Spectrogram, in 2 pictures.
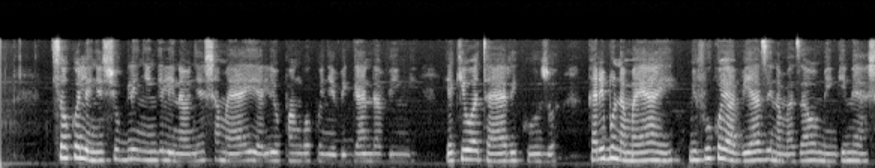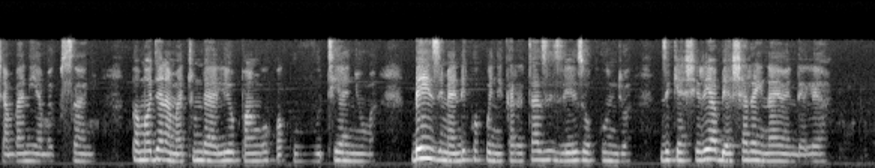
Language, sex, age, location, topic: Swahili, female, 18-24, Nairobi, finance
